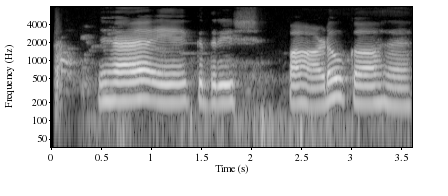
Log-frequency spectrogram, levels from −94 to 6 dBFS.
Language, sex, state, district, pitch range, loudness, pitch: Hindi, female, Punjab, Fazilka, 195-215 Hz, -13 LUFS, 205 Hz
